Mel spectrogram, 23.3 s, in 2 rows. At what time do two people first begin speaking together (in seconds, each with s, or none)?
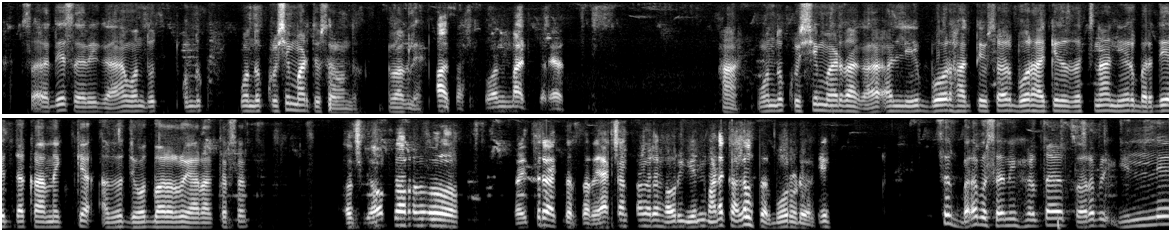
none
